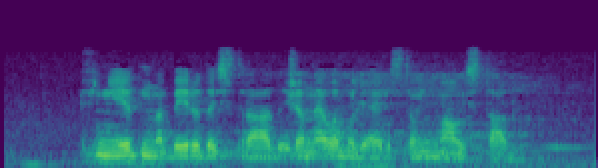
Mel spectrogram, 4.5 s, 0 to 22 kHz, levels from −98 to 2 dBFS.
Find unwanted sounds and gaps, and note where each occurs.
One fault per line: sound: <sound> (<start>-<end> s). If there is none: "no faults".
no faults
